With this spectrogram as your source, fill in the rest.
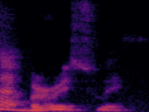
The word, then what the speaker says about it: Aberystwyth: and it was published by the University of Aberystwyth. Yeah. And I know how to pronounce Aberystwyth because I'm British.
